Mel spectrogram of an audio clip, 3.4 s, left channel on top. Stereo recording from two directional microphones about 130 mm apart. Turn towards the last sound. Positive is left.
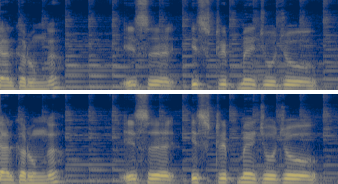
turn(degrees=-15)  # may be behind; listen again after turning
